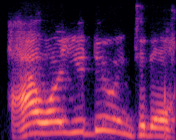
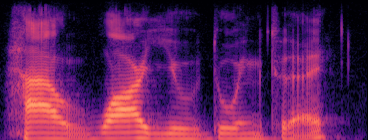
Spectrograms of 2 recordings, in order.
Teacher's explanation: You're emphasizing that W into the next word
